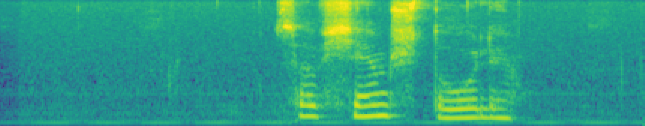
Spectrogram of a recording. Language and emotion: Russian, sad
